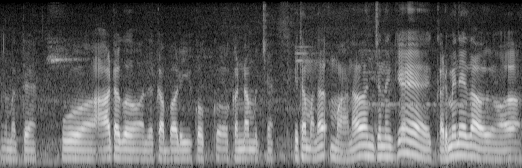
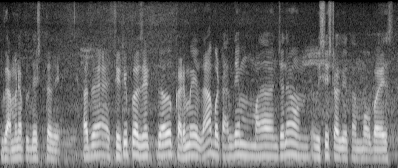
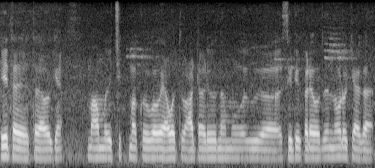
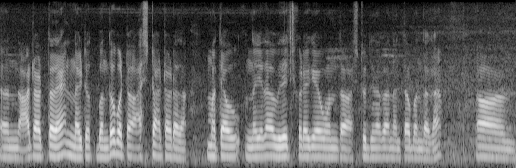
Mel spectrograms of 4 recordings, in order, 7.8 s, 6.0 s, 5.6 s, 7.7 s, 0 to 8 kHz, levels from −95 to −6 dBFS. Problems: background sounds at intervals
